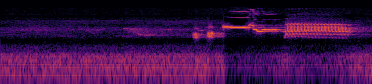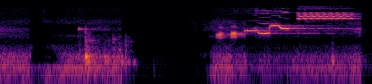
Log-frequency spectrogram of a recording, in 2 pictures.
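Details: Wood Thrush of New York State woodlands, its song called flute-like, gives two phrases about four seconds apart, each a few clear whistled notes ending in a high, shimmering trill, over a faint low hum.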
